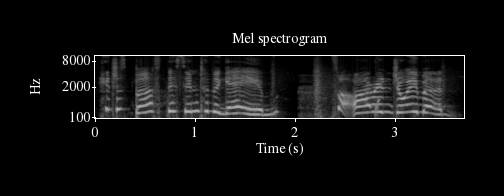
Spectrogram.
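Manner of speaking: high, moved and choked-up; overwhelmed by the creator's gift; touched, near tears. Real, not acted. Streamer moved by the creator's gift, near tears. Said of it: "I'm gonna cry".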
